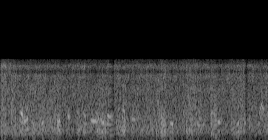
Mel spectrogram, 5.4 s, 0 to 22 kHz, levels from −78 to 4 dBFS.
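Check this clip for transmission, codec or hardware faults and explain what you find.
Yes, there's quite a bit going on: a codec colouring the whole call, two stretches where the talker gets pushed down, a leaking echo, and two short dropouts.

All the way through, the GSM full-rate codec is plainly audible. The band runs from roughly 200 Hz to 3.5 kHz, and the buzzy, gravelly roughness points to that old 13 kbps coder. Its pulse-driven excitation model can't follow the voice smoothly, so everything sounds grainy.

From 0.37 to 0.53 s, and again from 0.96 to 1.92 s, the level sags by around 10 dB in patches, about a tenth of a second at first and about 0.4 s later. That's most likely speech suppressed in double talk. With both ends talking, the echo canceller couldn't separate its own talker from the loudspeaker echo, so it turned both down.

Between 0.42 and 3.71 s there's a repeat of the voice trailing 267 ms behind, sitting about 10 dB under the main signal. 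That's likely an echo leak. A loudspeaker at one end fed the microphone, and the canceller didn't catch all of it, so a delayed copy got sent back.

At 2.2 to 2.29 s, and briefly at 4.30 to 4.36 s, the sound freezes into a rough, metallic ring before recovering. Those are lost GSM frames. The decoder held the last good frame and repeated it, and the dropout lengths fit a few 20 ms frames each.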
